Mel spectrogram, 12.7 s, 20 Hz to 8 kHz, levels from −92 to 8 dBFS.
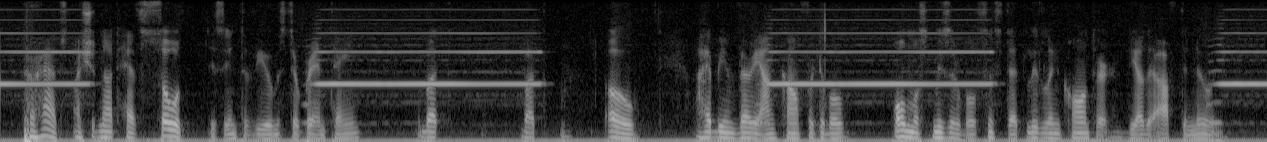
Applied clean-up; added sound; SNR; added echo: none; Wind instrument, woodwind instrument; 7 dB; none.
